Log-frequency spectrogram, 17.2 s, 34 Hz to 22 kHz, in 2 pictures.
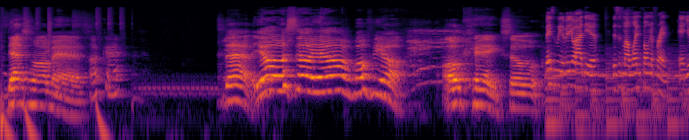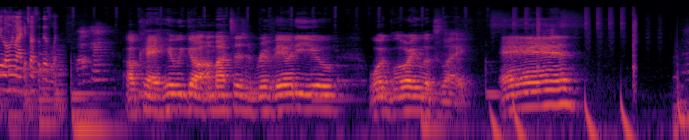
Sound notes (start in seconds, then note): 6.8 fast-speed tape playing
